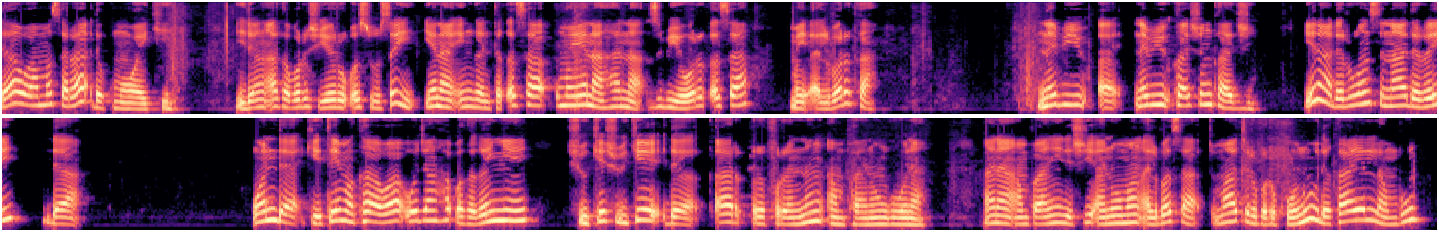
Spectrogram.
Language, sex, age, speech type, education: Hausa, female, 46-60, spontaneous, tertiary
